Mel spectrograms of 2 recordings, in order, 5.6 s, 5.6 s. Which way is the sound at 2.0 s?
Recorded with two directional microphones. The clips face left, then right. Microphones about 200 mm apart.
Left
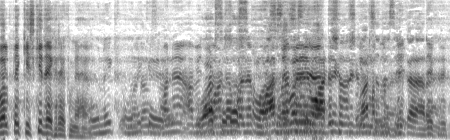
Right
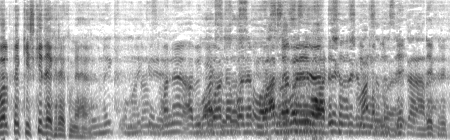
55° right (ahead or behind).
